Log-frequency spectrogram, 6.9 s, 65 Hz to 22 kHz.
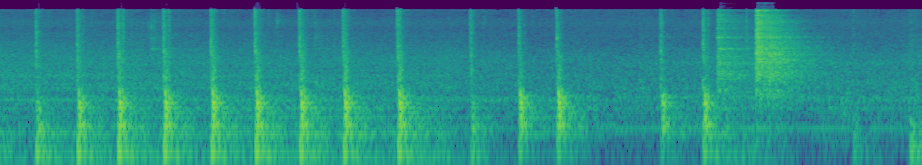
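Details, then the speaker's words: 2012 Mitsubishi ASX rear suspension noise: sharp, regular metallic knocks about three a second as the rear stabilizer bar is worked by hand; worn stabilizer bar bushing makes a loud, uncomfortable rear knock. "aqui fora a gente tem uma variação legal aqui dessa bucha da barra estabilizadora dela tá então aí o nosso virou mas faz um barulho bem alto na traseira bem desconfortável mesmo galera"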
